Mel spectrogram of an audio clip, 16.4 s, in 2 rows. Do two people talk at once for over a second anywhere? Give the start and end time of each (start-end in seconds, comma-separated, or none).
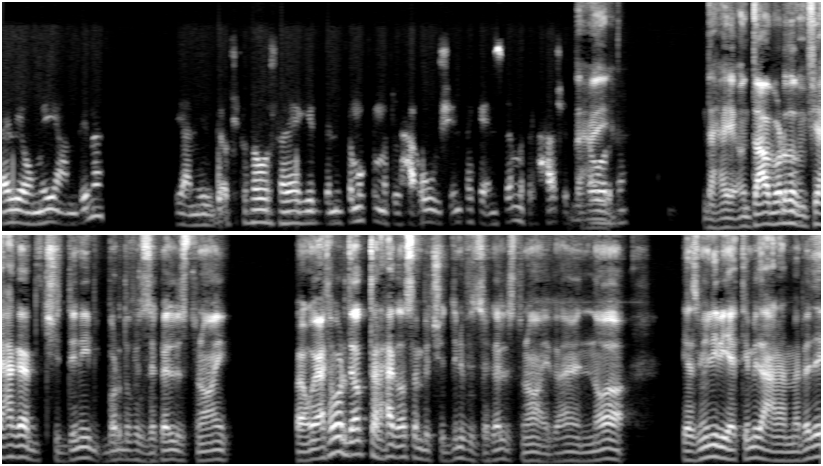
none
